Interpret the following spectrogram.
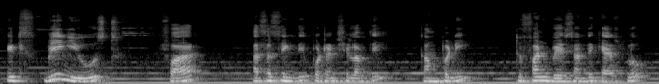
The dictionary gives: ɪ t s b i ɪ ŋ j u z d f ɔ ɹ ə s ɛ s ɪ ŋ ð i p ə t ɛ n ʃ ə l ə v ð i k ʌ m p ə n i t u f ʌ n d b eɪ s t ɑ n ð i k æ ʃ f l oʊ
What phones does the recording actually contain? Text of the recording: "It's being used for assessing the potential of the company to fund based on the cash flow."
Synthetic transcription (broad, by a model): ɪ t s b i ɪ ŋ j u z d f ɔ ɹ ə s ɛ s ɪ ŋ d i p ə t ɛ n ʃ ə l ə v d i k ʌ m p ə n i t u f ʌ n d b eɪ s t ɑ n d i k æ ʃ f l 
